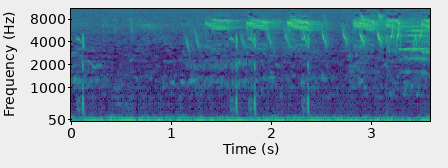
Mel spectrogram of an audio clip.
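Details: A gray catbird at a beaver pond in late spring, nesting season, gives a quick jumble of squeaky, high chirps and slurred notes, with a few sharp clicks over a low background rumble.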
